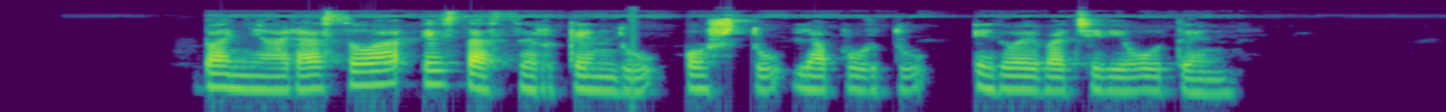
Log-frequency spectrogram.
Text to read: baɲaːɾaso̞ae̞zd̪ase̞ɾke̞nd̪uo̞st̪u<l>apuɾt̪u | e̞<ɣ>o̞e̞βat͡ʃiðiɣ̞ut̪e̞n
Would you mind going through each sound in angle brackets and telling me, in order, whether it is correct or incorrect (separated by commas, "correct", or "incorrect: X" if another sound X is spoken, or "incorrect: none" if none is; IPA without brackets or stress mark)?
correct, incorrect: ð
